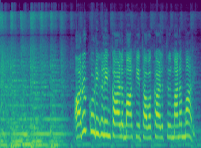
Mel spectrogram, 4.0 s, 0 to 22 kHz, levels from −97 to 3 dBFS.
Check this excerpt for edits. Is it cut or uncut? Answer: cut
